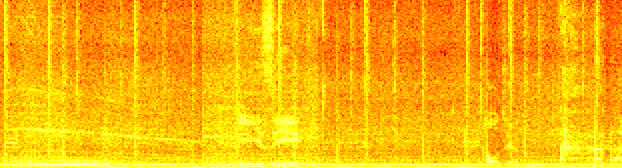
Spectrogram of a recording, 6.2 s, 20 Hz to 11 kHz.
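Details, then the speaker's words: Mazda RX-8, freshly rebuilt 13B rotary, first start in over 5 years: catches immediately into a smooth, even buzz with steady revs, no misfire or knocking; smoke is assembly lube burning off. Normal running. "That's just all of the Vaseline burning off, all of the assembly lube. Nothing to worry about, and it just runs so great."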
